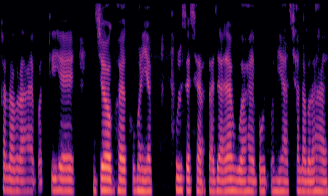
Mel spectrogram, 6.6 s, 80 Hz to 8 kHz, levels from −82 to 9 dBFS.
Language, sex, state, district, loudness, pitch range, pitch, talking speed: Hindi, female, Bihar, East Champaran, -22 LUFS, 155-165 Hz, 160 Hz, 190 wpm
